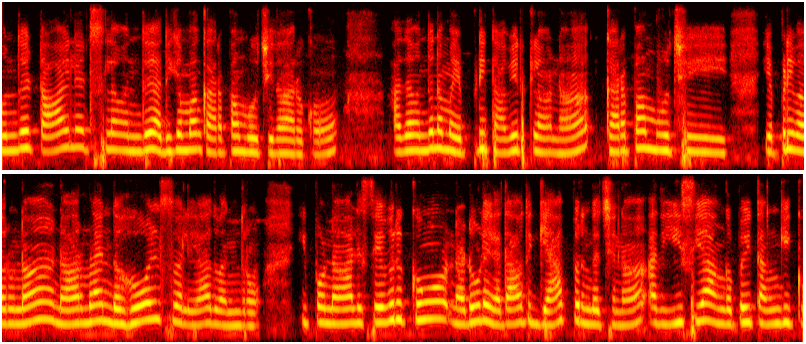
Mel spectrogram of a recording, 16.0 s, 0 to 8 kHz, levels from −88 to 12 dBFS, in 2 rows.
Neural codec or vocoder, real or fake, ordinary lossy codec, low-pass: none; real; Opus, 32 kbps; 7.2 kHz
